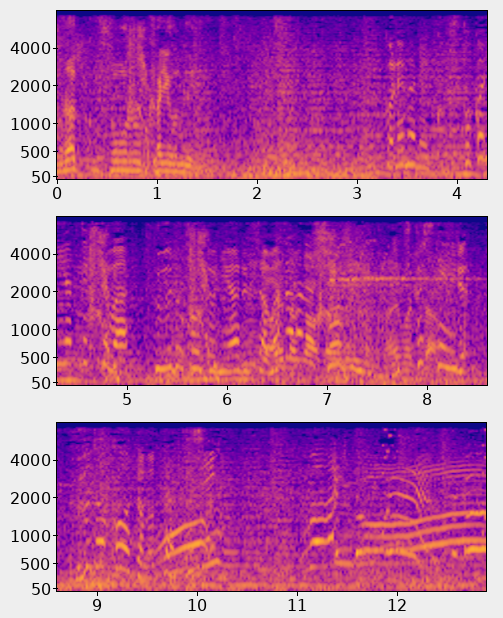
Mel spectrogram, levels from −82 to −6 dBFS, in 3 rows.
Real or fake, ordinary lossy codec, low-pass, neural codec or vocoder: real; MP3, 48 kbps; 7.2 kHz; none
